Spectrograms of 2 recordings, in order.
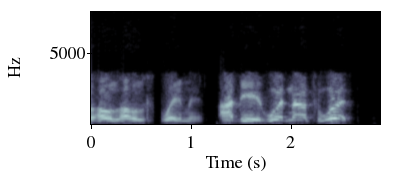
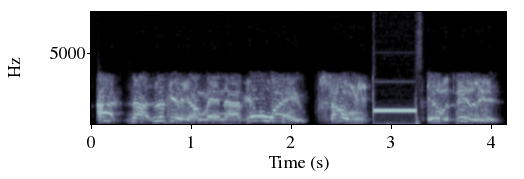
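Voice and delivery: much higher, heated pushback; rising anger; 12 semitones higher than usual. Real, not acted. Repairman snapping back at the caller over his wife. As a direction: defend yourself, getting worked up.

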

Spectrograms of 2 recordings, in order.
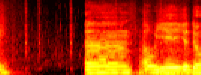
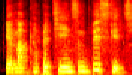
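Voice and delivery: high-pitched, lightly mock British voice; put-on British accent; 7 semitones higher than usual. Streamer turns British for a bit, mock British accent. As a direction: ham up a little British accent. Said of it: "turn British for a little bit".

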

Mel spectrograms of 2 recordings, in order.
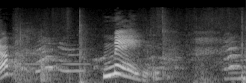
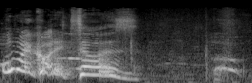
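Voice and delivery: gasping, thrilled and higher; delighted gasp; 7 semitones higher, much slower than usual. Real, not acted. Girl thrilled to see the Christmas lights glow, gasping. Lights come on, she gasps.

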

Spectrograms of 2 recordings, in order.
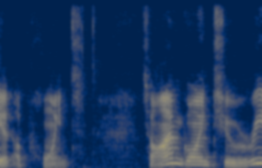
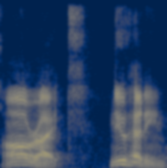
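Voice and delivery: normal talking voice

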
